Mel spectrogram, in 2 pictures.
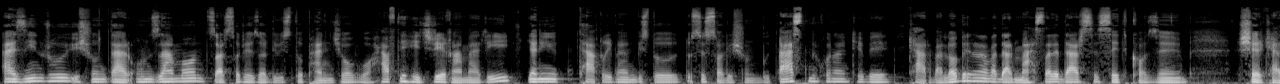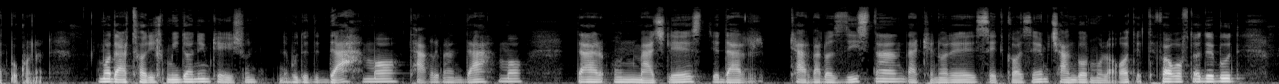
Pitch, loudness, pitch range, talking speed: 110 Hz, -18 LUFS, 100-125 Hz, 145 wpm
